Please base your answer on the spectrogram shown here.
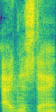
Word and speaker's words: Agnus Dei: I did pronounce that right? Agnus Dei.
